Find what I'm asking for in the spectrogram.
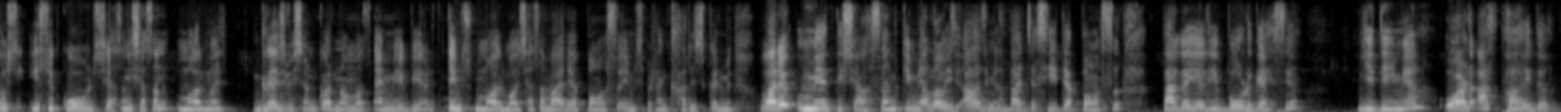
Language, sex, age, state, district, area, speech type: Kashmiri, female, 18-30, Jammu and Kashmir, Kulgam, rural, spontaneous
